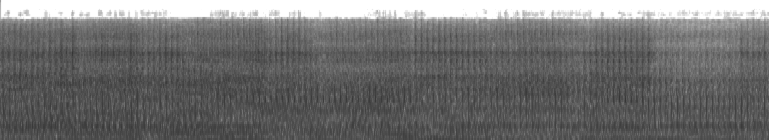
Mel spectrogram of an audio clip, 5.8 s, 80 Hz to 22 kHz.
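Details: LG F14A8RD washer dryer: heavy, loosely regular banging, about four thumps a second, over the drum running; loud knock, cause not pinned down.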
